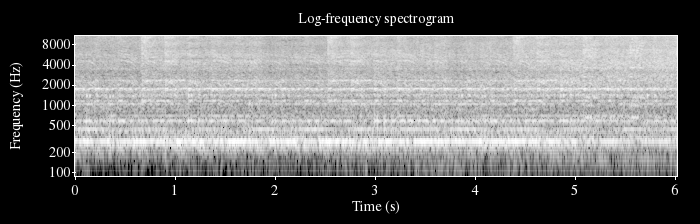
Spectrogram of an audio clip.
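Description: Tech house breakdown: a sustained synth chord held steady, with the kick drum and bass taken out.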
